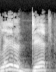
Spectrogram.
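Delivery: retold jab at the furious venue owner; mocking taunt. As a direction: toss it off like a smug goodbye.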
